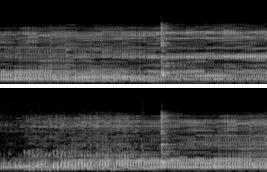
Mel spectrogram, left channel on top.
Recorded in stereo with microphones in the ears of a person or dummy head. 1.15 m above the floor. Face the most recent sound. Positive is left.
turn(degrees=15)  # may be behind; listen again after turning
